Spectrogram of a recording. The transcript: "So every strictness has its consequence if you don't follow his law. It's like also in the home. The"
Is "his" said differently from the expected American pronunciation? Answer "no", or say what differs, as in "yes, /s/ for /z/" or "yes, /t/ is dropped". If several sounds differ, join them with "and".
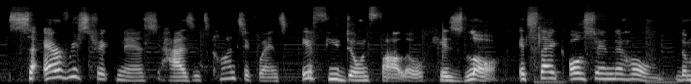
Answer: no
